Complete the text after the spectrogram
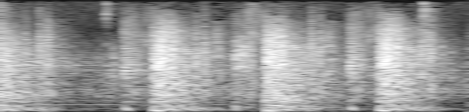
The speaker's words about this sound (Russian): О, нет, вот это оружие О. мне сейчас нравится. Теперь у меня дробовик. Автомат с дробовиком вместе.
